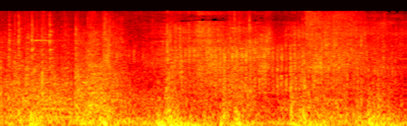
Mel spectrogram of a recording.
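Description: Electricity crackles and buzzes close by.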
